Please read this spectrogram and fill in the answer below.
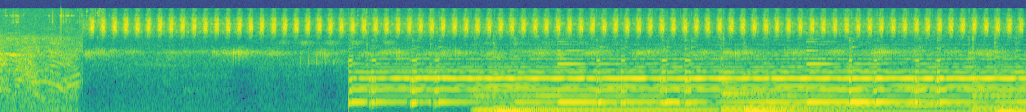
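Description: Crickets chirring in a fast, even pulse, joined about three and a half seconds in by a film score of held notes, with a deep sustained note swelling in from about five seconds.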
